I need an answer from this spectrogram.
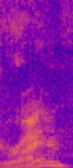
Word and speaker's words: Rion: Rion is pronounced like Ryan?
